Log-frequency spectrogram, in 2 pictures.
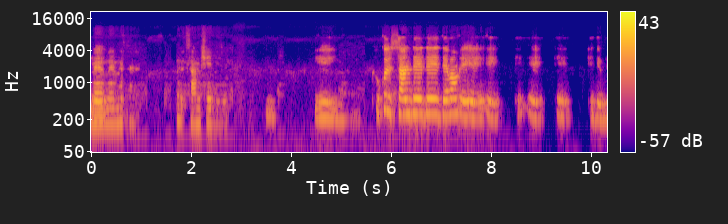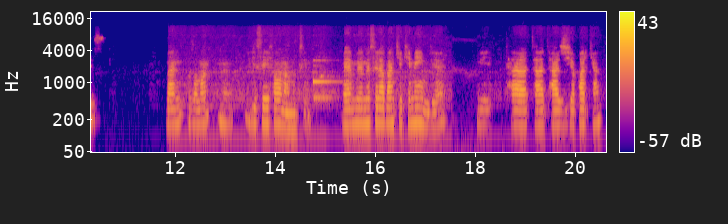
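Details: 23-year-old man with stuttering that began in early childhood, who has attended stuttering therapy courses; stuttering.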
